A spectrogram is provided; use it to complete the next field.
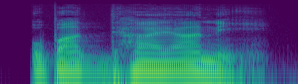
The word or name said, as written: उपाध्यायानी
